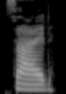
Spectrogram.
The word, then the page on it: sighed: British English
